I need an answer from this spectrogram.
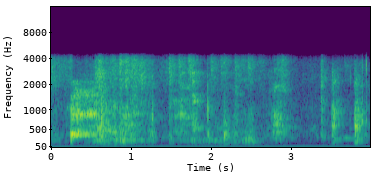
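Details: Bracco Italiano dogs at a kennel during play, with a person watching and talking: sharp yelps and whimpers followed by a run of grumbling, irregular play noises and scattered clicks.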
